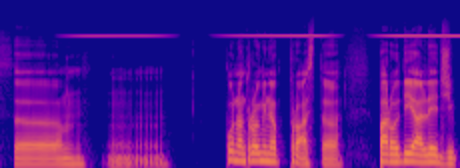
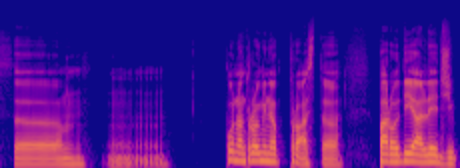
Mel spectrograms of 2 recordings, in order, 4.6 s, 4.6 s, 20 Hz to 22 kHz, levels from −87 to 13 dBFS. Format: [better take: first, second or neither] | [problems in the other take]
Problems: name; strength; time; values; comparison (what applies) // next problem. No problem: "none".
second | high-pitched whine; noticeable; at 0.5 s, at 2.5 s and at 4 s; 10 kHz, 15 dB below the speech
